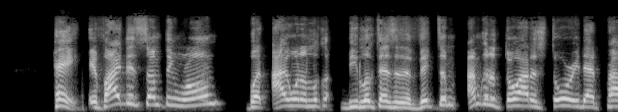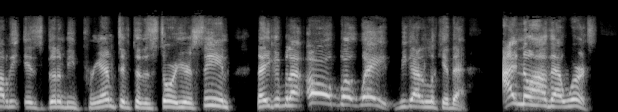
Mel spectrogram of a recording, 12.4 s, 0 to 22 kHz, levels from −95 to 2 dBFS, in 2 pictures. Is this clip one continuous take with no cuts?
yes; 0 cuts

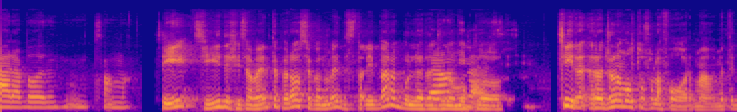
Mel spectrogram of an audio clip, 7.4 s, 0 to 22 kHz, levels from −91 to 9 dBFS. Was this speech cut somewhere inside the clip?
yes; 2 cuts; at 1.4 s, 5.5 s

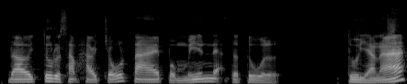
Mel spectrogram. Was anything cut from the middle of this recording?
no; 0 cuts

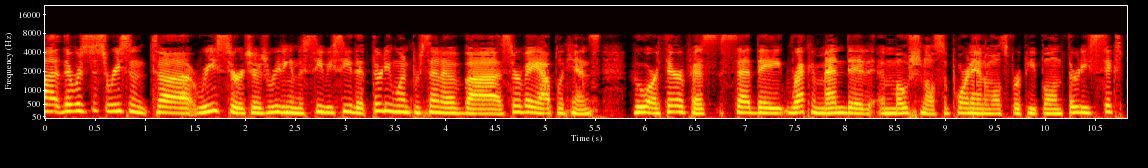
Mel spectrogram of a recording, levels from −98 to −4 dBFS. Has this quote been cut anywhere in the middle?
no; 0 cuts

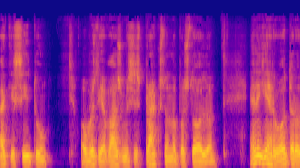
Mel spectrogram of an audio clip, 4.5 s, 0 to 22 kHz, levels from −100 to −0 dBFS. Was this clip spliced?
no; 0 cuts

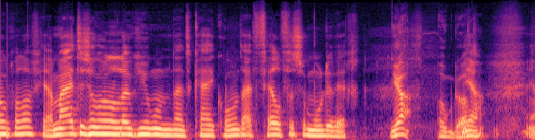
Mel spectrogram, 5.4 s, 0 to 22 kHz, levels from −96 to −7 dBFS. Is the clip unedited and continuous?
yes; 0 cuts

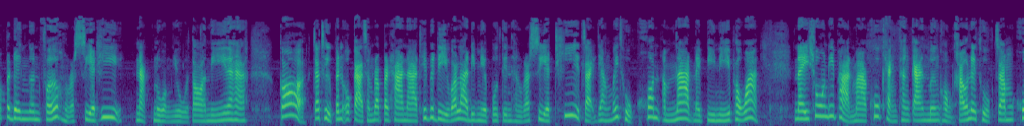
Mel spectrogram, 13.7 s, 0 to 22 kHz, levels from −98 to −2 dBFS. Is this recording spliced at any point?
yes; 1 cut; at 4.1 s

